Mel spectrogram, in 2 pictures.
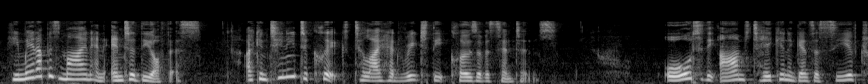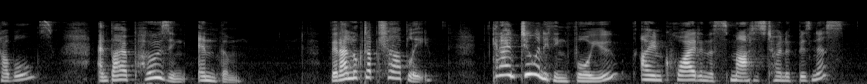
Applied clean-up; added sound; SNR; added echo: none; none; none; none.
